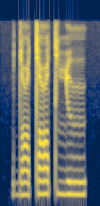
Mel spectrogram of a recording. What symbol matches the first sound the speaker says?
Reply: dˤ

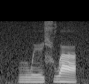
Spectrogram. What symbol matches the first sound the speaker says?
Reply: l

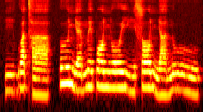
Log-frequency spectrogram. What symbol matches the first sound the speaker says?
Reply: i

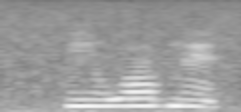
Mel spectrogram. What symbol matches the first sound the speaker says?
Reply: ĩ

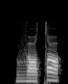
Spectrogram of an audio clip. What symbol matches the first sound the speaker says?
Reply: v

